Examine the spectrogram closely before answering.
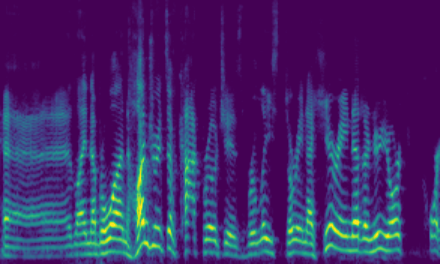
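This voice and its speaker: A man uses a booming, put-on character voice at a moderate pace. His pitch is fairly high and swings very widely. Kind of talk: official announcer. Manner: big, official, booming.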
